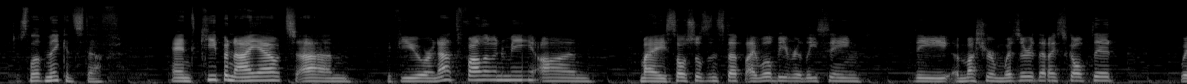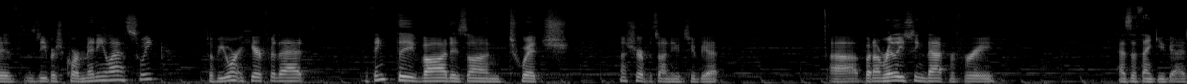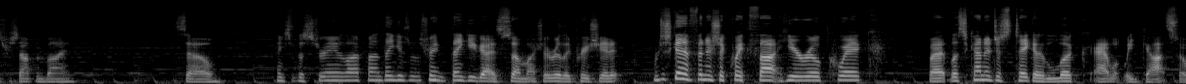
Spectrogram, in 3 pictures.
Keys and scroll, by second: 5.7 ctrl+v, 6.9 Return.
